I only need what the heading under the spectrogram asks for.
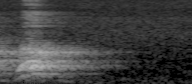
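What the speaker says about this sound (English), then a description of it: "I'm sorry about the background noise and the dog barking." A dog barks once in the background, a single short muffled bark fading into quiet room noise.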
